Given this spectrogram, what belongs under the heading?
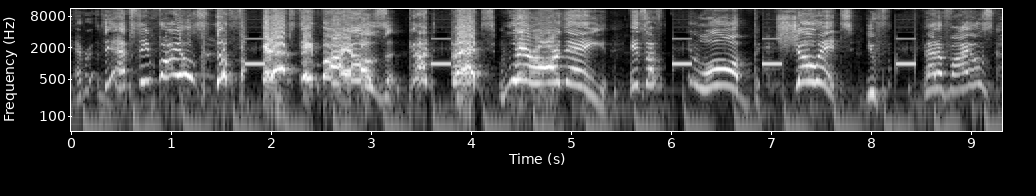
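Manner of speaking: outraged rant about the Epstein files; furious shout. Real, not acted. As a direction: rage at them, demand it.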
